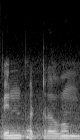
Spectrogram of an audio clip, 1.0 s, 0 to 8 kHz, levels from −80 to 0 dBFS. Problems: constant background noise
